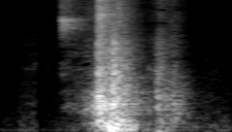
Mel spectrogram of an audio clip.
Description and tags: Jumping Human
The sound of clothes shuffling with a human jumping.
Human, Jump, Shuffle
